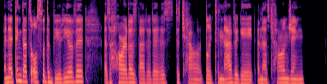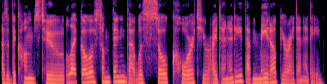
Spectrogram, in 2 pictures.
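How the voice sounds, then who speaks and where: A woman guest who grew up in the Gulf, Pakistan and the US, talking candidly and reflectively in an interview, laughing softly between thoughts. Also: a bass voice, clean tone, no room sound. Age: adult. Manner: reflective, unhurried, laughs softly mid-sentence.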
